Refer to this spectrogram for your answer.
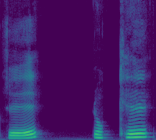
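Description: A woman vlogger slowly narrating as she draws a map, musing aloud and talking to herself as she works. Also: high-pitched, mellow. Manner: slow, musing, talks to herself while drawing. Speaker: drawing vlogger. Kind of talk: casual narration while drawing a map.

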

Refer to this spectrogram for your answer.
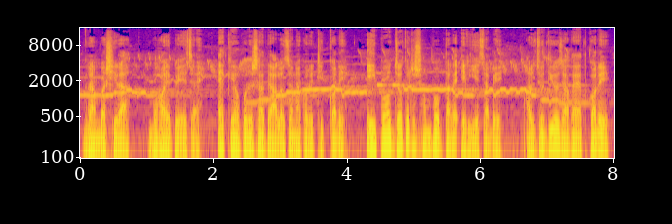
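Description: A man narrating a horror cartoon story in a steady, scripted storytelling delivery. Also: deep voice, normal speed, music in the background.

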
